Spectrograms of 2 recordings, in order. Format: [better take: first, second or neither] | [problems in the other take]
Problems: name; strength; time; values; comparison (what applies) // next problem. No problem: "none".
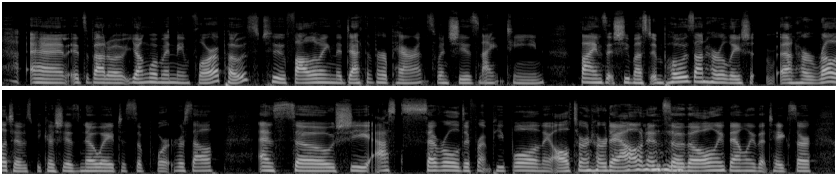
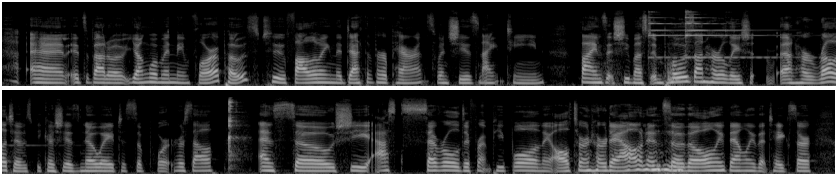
first | doorbell; loud; from 6.5 to 7.5 s; peak 2 dB above the speech // clattering dishes; noticeable; at 11 s; peak level with the speech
